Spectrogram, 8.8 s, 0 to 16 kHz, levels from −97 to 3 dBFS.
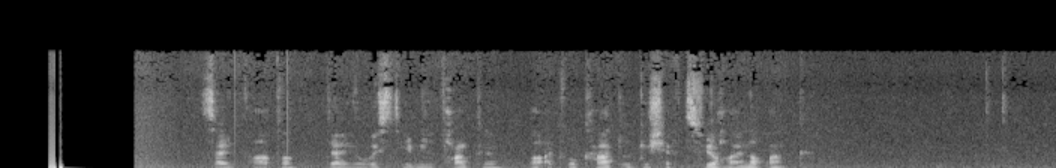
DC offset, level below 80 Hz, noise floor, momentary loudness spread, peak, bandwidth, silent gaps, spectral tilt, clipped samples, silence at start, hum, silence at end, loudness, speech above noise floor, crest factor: under 0.1%; -40 dBFS; -50 dBFS; 21 LU; -4 dBFS; 11.5 kHz; 0.76-1.11 s; -2.5 dB/octave; under 0.1%; 0.4 s; none; 0.05 s; -25 LUFS; 24 dB; 24 dB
